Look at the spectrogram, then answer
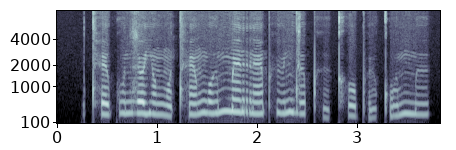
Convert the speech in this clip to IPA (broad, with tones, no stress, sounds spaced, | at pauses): tʰ ɛ˧ kʷ ɨ˧ n z œ˧ j ə̃˧ ŋʷ ə̃˩ tʰ ɛ̃˧˥ ŋʷ ɨ˧˥ mː ɛ̃˥ r ɛ̃˧˥ pʰ ʉ˧˥ n d ɘ˧˥ pʰ ɨ˩ kʰ o˧ pʼ ʉ˩˧ kʷʼ ɨ˧˥ mː ɨ˥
